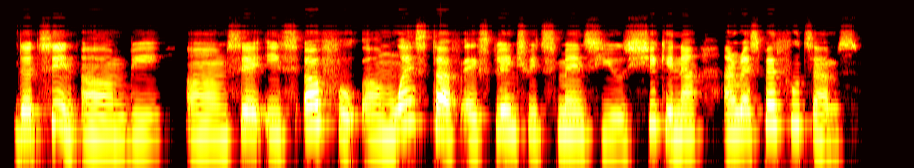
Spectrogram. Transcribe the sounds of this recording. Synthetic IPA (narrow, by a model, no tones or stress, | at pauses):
dətʰĩnʌmbi | ʌmseʔitsɔfulʌmwɛ̃nstafɛksplẽntʰɹitmɛ̃ntjuzʃikɛ̃naãnɹɛspɛk̚tfultʰãms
